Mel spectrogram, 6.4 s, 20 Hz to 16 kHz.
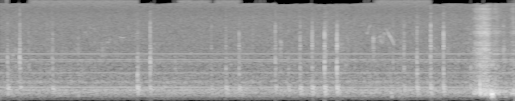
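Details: Woodpecker on a June 2 morning safari drive, tapping bark to reach wood-borer grubs or beetle larvae for breakfast: irregular single knocks and short clusters, sharp dry clicks over a steady background hum, louder rustle near the end.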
